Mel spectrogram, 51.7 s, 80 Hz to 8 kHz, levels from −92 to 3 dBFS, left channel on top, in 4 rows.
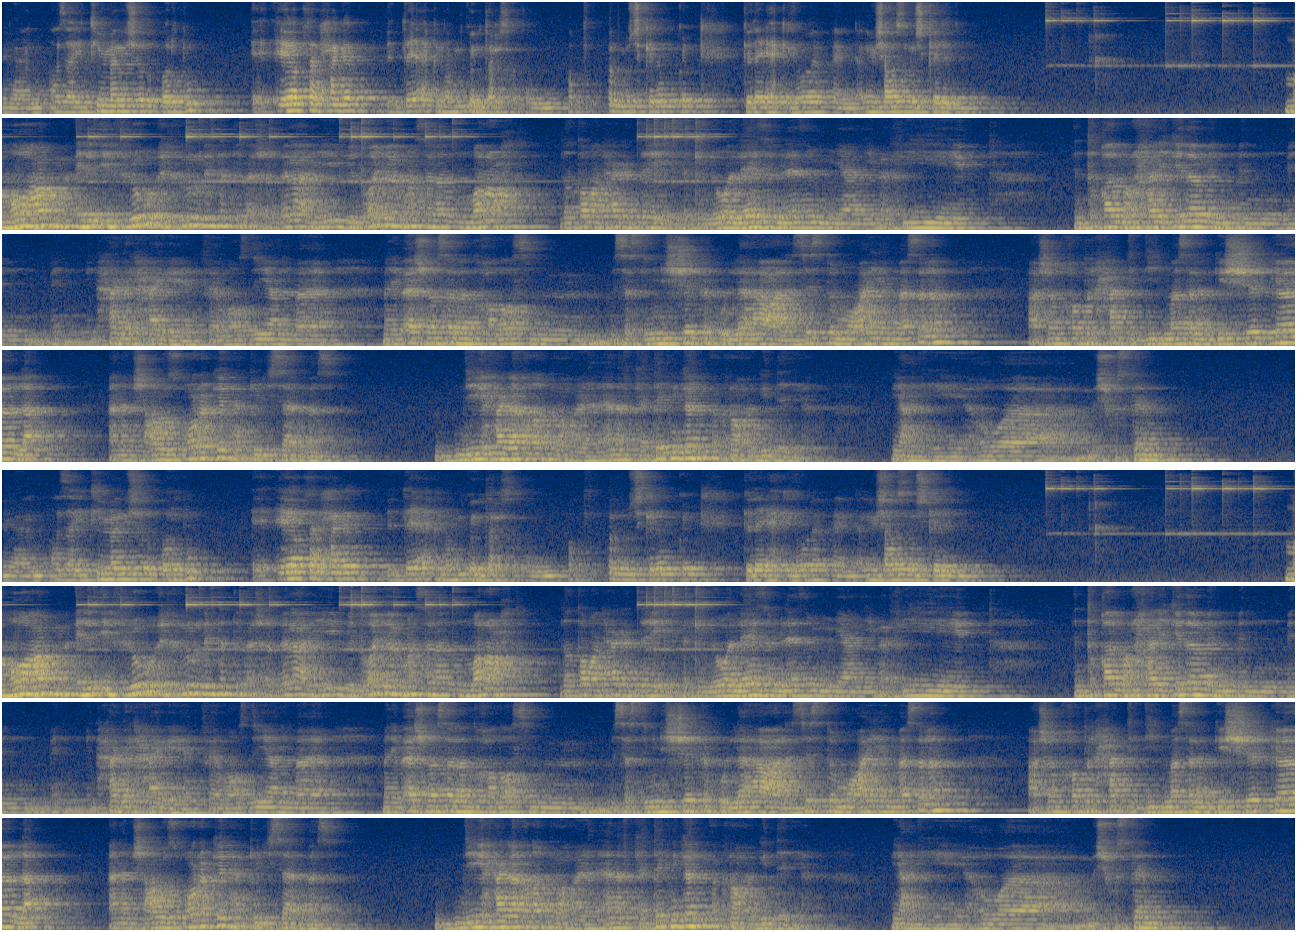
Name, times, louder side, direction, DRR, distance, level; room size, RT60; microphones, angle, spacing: voice 1, 0.0-1.9 2.5-5.7 6.1-9.7, left 1 dB, 65° left, 3 dB, 1.3 m, -24 dB
sound 1, 10.4-11.2 11.6-13.1 13.7-14.4 14.8-17.7 19.3-20.1, right 1 dB, ahead, 1.4 m, -28 dB
voice 2, 12.8-18.0 18.5-23.1 23.6-35.4 36.1-39.2 39.8-42.1 43.1-46.9 47.7-50.3, equal, 15° right, -1 dB, 1.7 m, -23 dB
12.0 x 6.3 x 4.2 m, 1.1 s
head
